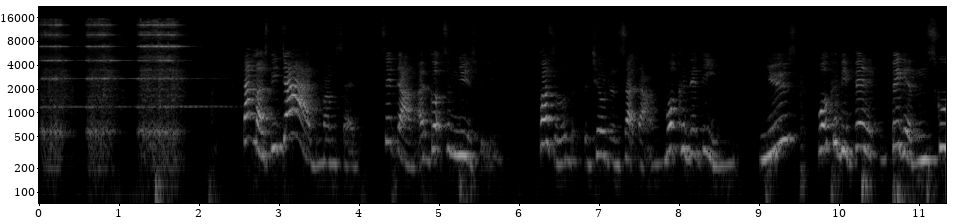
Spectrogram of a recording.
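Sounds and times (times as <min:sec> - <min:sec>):
loud insistent doorbell ringing: 0:00.0 - 0:02.6
speech: 0:02.8 - 0:11.3.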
